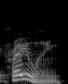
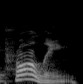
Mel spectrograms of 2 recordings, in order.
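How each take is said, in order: First: The word is pronounced the Texas way. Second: The word is pronounced the Louisiana way. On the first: "In Texas, we say" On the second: "if you're in Louisiana, you would say"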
